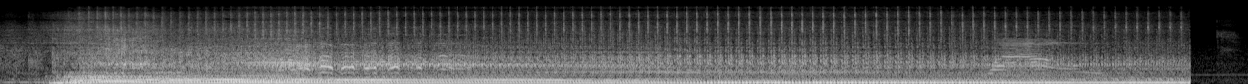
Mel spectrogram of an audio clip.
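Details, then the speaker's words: Failed Ford 3.0L V6 Duratec on an engine stand: loud, fast hard knocking about four per second over rough running, sounding like a rod coming through; top-end knock from a loose cam cap bolt. "crazy sound right I mean it sounds like the engines ready to come apart"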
